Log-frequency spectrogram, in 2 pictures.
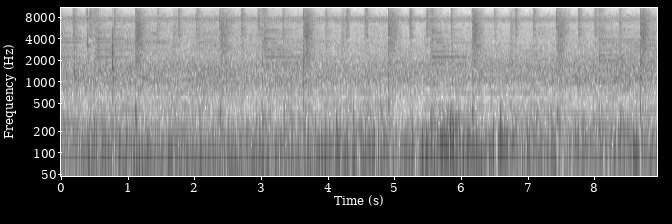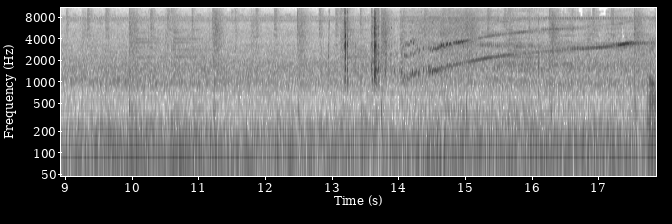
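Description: Tamiya TT-02B RC speed buggy running at high speed, a steady whining motor and gear drone that holds constant with a brief sharp knock and rising tone near the end, no talking.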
